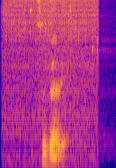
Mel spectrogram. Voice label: "sudare", Japanese

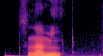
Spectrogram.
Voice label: "tsunami", Japanese

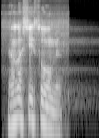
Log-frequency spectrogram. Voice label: "nagashisoumen", Japanese

